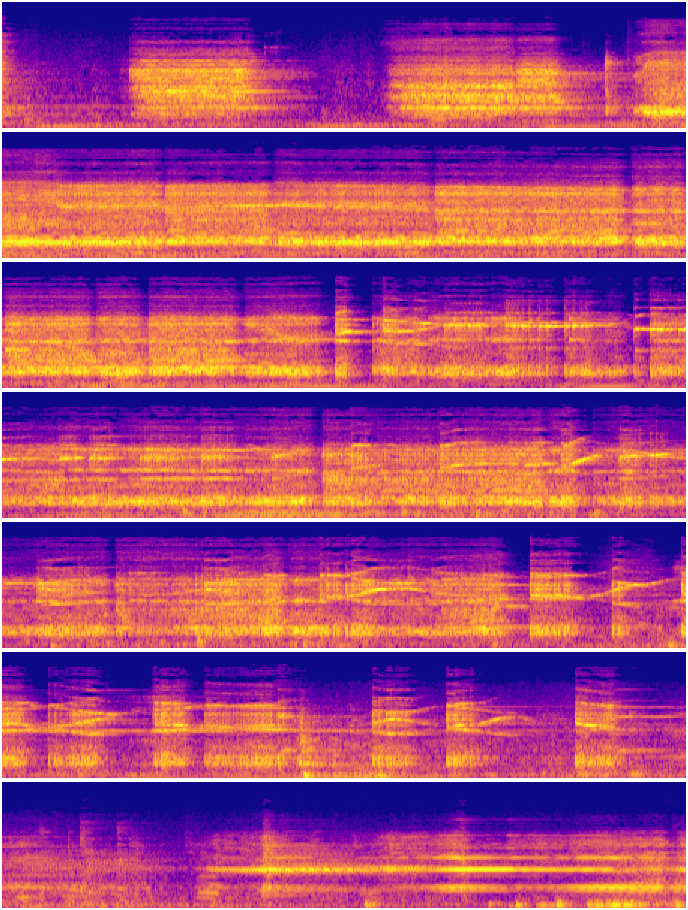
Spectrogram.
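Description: Live experimental noise music of amplified found objects and electronics: a dense sustained drone, broken by short gaps at first, joined after about ten seconds by high sliding, warbling tones and then by a flurry of sharp clicks.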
